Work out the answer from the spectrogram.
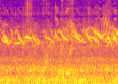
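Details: A Chestnut-bellied Seed-Finch (towa towa) singing in a bird song competition at Guyana National Stadium pours out a fast run of sweet, slurred whistles, while a voice counts its songs over a low murmur.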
